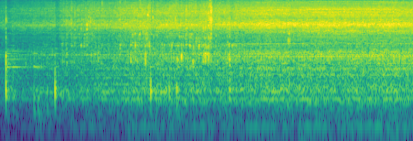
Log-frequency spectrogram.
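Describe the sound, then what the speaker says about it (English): Rose water poured into a butter mixture while cooking for a Nowruz festival, a steady liquid trickle with a few faint clinks, running continuously at moderate level with no talk. "now you're gonna go ahead and you add your rose water"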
